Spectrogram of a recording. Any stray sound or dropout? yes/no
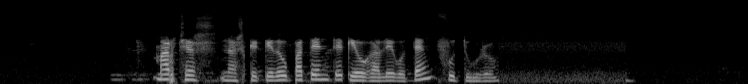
no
